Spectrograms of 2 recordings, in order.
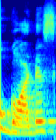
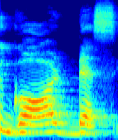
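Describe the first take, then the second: First: Said in the usual way. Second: गॉडेस broken in two, "god", then "dess"; split into syllables. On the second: Shown as a demonstration. Teacher counting syllables for students, गॉडेस split into god-dess. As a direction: say गॉडेस slowly, one syllable at a time. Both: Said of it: "यहाँ पे दो syllables हैं".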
